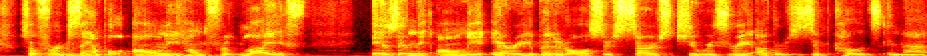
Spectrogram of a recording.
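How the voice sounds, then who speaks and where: A woman's normal speaking voice, medium in pitch with ordinary variation, at a moderate pace. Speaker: transportation program staff presenter. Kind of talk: online presentation. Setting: online session.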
